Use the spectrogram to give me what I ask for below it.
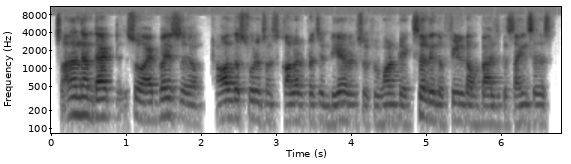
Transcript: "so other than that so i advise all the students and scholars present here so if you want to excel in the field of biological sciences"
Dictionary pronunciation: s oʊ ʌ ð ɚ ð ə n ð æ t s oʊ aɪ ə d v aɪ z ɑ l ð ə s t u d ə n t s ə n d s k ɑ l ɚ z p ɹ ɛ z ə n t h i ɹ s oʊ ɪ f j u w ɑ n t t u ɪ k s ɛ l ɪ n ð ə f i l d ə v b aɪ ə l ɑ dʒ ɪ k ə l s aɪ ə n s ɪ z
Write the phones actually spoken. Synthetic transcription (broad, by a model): s oʊ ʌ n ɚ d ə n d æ t s oʊ aɪ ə d v aɪ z ɑ l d ə s t u d ə n t s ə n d s k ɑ l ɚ p ɹ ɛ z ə n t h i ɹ s oʊ ɪ f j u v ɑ n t t u ɪ k s ɛ l ɪ n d ə f i l d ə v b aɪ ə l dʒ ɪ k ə l s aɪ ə n s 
